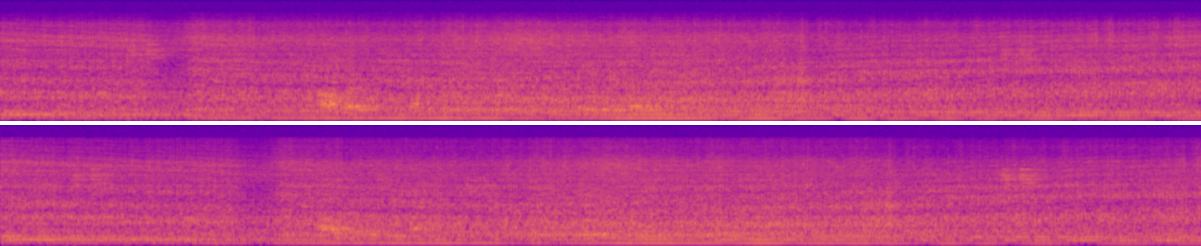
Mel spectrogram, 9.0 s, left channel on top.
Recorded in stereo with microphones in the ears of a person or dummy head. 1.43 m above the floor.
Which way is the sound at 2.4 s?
50° right (ahead or behind).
